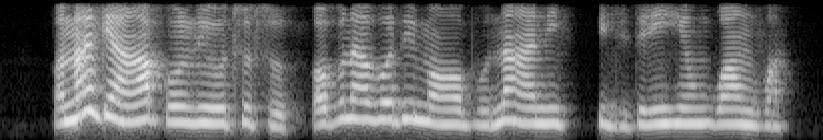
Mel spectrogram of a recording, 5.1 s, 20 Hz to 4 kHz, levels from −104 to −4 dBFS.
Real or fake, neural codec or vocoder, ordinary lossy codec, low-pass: fake; codec, 16 kHz, 0.7 kbps, FocalCodec; none; 3.6 kHz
